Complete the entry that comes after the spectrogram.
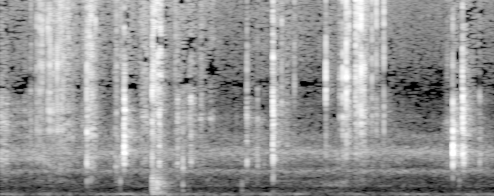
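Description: A solid pink bar of soap with a yellow core, held in the hand, is shaved with a metal utility blade. Soft, bright scraping and crisp crackling strokes come in irregular bursts over a quiet, faint hum, with a few sharper snaps as the blade cuts through.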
